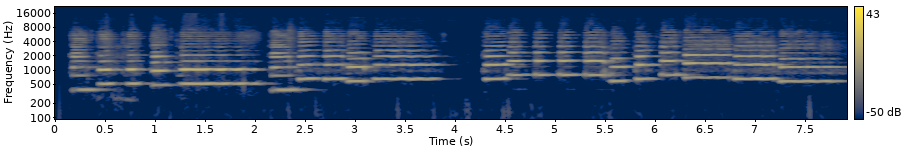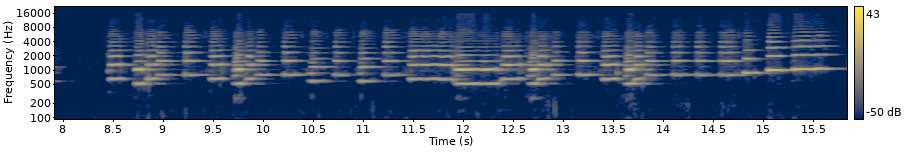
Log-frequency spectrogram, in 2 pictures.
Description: Galop
Résumé instrumental
Répertoire de musique traditionnelle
